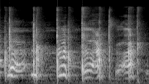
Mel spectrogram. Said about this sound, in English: We're going to put some random applause in here.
